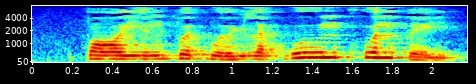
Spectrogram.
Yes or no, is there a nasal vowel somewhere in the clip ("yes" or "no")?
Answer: no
